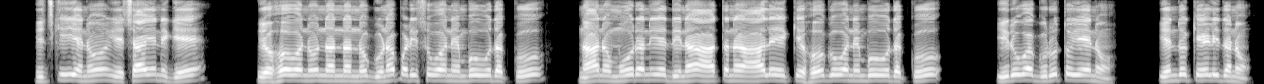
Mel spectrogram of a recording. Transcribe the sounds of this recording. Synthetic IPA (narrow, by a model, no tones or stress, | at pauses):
ɦid͡ʒkiːjɐnujɛʃaːjɐniɡe̞ | jɔɦɔːʋɐnunɐnːɐnːuɡuɳɐpɐɽisuʋɐne̞mbuʋud̪ɐkːu | naːnumuːɾɐnɛjɐd̪inɐaːt̪ɐnɐaːlɐjɐkːe̞ɦo̞ːɡuʋɐne̞mbuʋud̪ɐkːu | iɾuʋɐɡuɾut̪ːujeːnu | e̞nd̪uke̞ːɭid̪ɐnu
